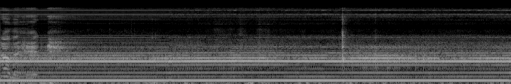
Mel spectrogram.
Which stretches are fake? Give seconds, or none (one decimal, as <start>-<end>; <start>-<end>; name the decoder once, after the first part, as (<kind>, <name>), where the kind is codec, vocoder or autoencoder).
1.7-5.1 (autoencoder, DAC-VAE)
